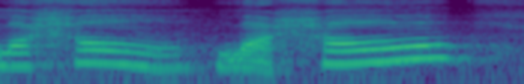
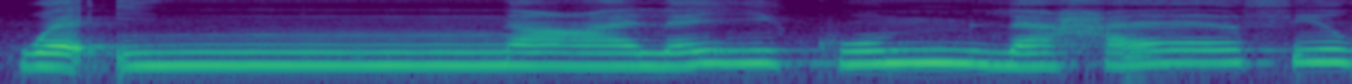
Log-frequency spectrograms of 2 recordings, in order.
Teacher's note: لحافظين، هنا ما اقولش لحا، لا اقول لحا لحا، وبعد حرف الحاء في الف كده صغيرة، دي تعتبر مد طبيعي بمده حركتين. لحافظين، والفاء والظاء مكسورين، اكسرهم كويس.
